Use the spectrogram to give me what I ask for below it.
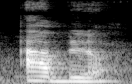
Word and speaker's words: hablo: If a word ends with a vowel, in this case it's O, the emphasis falls on the penultimate syllable. That's why the emphasis switches from hablar to hablo, from comer to como, from vivir to vivo.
